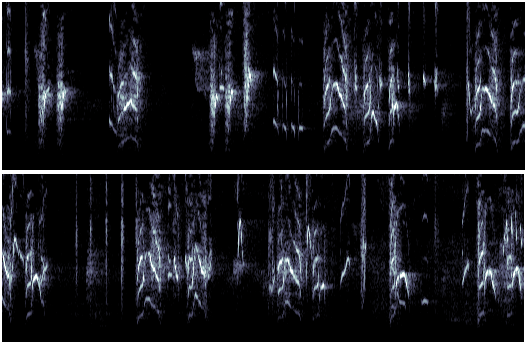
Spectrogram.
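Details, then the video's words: Sunbird singing as a training recording for other birds: lively high-pitched twittering phrases of quick looping chirps and sharp notes, delivered in bursts separated by brief gaps, with no other sounds. "masteran burung Kolibri sogok ontong"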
